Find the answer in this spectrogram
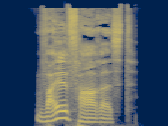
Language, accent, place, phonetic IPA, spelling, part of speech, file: German, Germany, Berlin, [ˈvalˌfaːʁəst], wallfahrest, verb, De-wallfahrest.ogg
- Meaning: second-person singular subjunctive I of wallfahren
